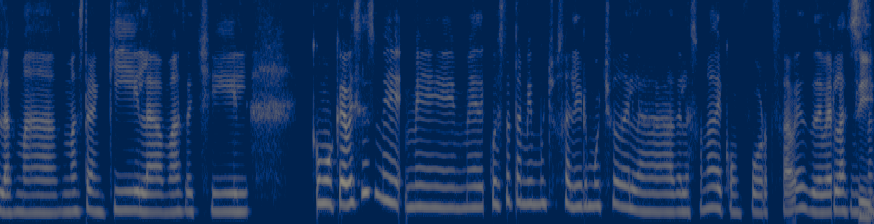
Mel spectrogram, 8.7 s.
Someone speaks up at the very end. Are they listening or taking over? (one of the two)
taking over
